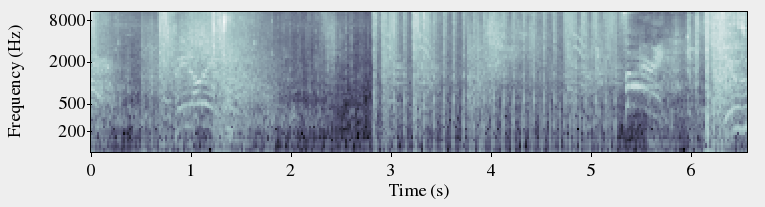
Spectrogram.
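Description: Rapid gunfire in the mobile battle royale game Apex Legends Mobile, with bursts of automatic fire in close, dense volleys that stop and start, mixed with loud game effects and short voice lines.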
